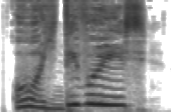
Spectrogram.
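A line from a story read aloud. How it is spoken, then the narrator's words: Joyful whisper. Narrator (Ukrainian): Радісно прошепотіла Луна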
